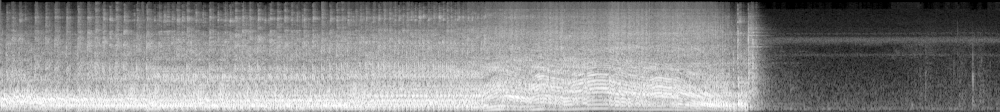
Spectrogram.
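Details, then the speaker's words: Chainsaw that used to die when revved, run on treated fuel with choke out: catches, runs rough and busy, revs up and falls back, then cuts off; it runs, but the carburetor needs adjusting. "That was nice. We need to adjust the carburetor."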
